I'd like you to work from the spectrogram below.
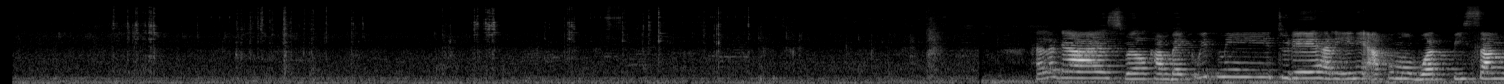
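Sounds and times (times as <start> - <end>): steady low hum: 0.2 - 15.0
metal tongs clinking: 4.4 - 7.6.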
